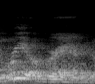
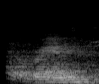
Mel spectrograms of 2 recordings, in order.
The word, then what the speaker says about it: Rio Grande: They told me it's pronounced Rio Grande because Rio, get this, rhymes with Ohio.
